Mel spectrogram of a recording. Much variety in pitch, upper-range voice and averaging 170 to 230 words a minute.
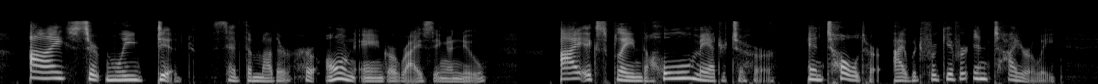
No: wide, 7.1 semitones; high, 205 Hz; average, 140 wpm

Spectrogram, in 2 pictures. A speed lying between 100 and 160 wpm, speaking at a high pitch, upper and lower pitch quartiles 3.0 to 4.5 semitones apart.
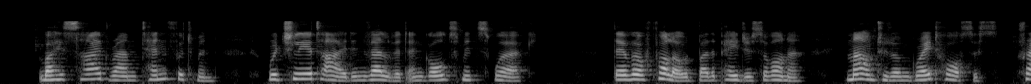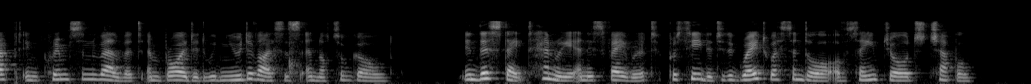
Yes: average, 155 wpm; high, 200 Hz; average, 4.0 semitones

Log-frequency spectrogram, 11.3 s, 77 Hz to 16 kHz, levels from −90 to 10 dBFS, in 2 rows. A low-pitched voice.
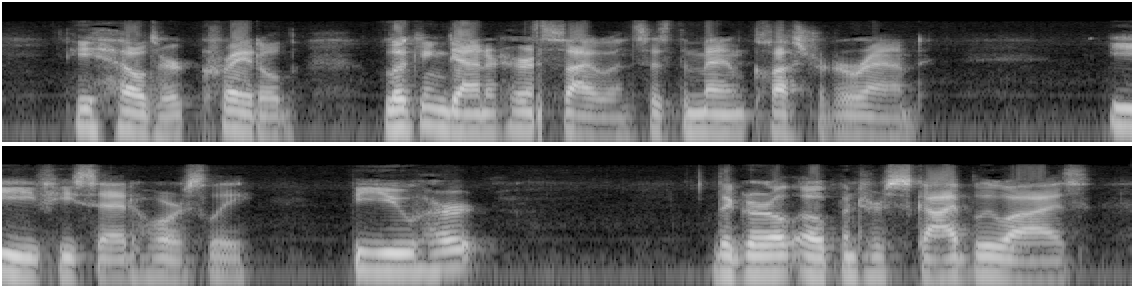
Yes: low, 115 Hz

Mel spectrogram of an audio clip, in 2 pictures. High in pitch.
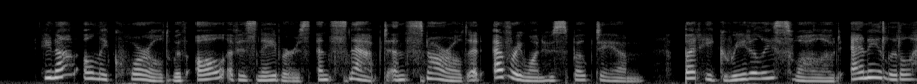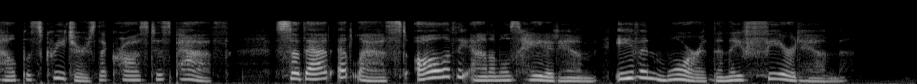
Yes: high, 205 Hz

